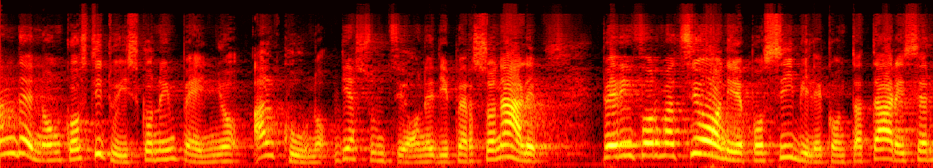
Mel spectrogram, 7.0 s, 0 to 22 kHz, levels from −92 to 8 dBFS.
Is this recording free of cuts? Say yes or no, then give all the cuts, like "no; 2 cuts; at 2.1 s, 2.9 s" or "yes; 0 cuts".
yes; 0 cuts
